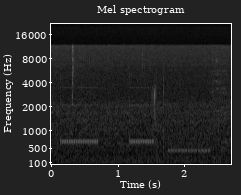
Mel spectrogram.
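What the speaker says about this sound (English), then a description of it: "Lloyd called the phone number he received." Phone number being dialed in the video game Trails from Zero: three bursts of steady electronic keypad tones, the first two longer and the last a faint, clipped tone, over a quiet background hum.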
